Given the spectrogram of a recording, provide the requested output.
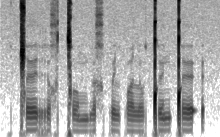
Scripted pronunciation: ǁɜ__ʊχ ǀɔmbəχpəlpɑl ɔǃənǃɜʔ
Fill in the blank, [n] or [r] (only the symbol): r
